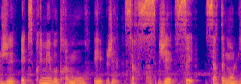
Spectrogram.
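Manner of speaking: halting, slow, fumbling phrasing, stumbling over words. Speaker addressing the audience, stumbling over words. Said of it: "je bafouille un peu".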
